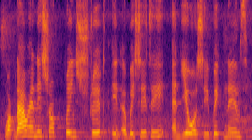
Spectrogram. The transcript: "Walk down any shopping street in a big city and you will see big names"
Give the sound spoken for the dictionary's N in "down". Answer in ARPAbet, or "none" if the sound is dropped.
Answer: none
